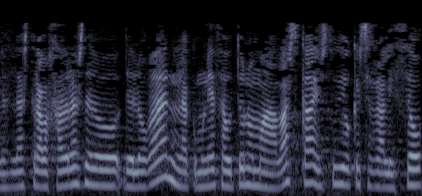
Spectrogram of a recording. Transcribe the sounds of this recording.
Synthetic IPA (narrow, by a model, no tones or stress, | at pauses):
last̪ɾaβ̞axað̞o̞ɾazðeod̪e̞lo̞ɣ̞aɾenlakomuniðaθawt̪o̞no̞maβaskae̞st̪uðjo̞ke̞se̞re̞aliθo̞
